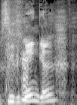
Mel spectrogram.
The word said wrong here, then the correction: Furtwängler: Si lo pronuncio bien. ¿Furtwängler o Fürbengel? – Furtwängler.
